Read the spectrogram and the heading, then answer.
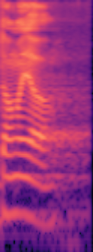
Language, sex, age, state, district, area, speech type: Maithili, male, 18-30, Bihar, Supaul, rural, read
